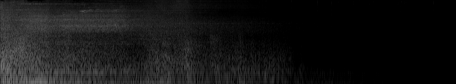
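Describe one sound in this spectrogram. A triumphant game victory fanfare plays and slowly fades away.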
